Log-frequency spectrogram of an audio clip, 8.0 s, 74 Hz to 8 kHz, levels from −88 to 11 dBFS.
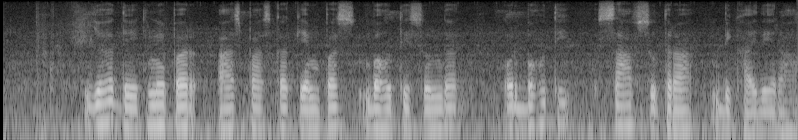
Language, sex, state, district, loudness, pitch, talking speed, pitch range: Hindi, male, Madhya Pradesh, Dhar, -18 LUFS, 105 Hz, 130 wpm, 100-110 Hz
